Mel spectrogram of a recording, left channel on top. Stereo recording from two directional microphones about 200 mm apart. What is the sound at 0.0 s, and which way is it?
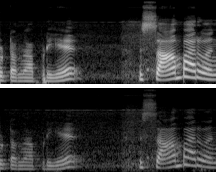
A woman's voice, 35° left (ahead or behind).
